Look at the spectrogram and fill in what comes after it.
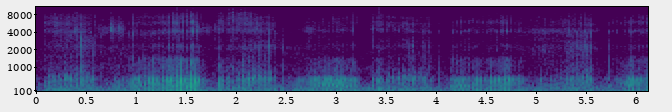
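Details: House cat purr, described as having healing virtues; deep continuous rumble with breathing cycles swelling and fading about every second, a brief louder stretch near the start, otherwise quiet surroundings.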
